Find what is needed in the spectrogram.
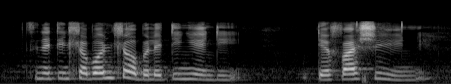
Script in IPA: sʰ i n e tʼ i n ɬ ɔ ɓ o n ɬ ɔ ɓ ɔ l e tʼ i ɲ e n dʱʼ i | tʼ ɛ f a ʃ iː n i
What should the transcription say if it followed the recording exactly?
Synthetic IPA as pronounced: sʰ i n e tʼ i n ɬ ɔ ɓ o n ɬ ɔ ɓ ɔ l e tʼ i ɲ e n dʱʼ i | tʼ ɛ f a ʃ iː n i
